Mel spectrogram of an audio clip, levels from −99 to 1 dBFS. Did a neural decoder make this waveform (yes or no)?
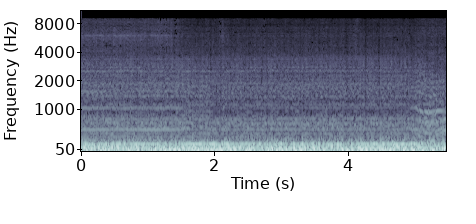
yes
